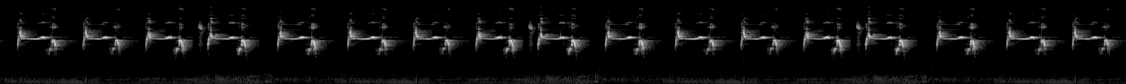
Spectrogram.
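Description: A prinia gives a steady string of short, high, twittering notes, roughly one or two a second, with a sharp chirpy rhythm and nothing else heard.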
